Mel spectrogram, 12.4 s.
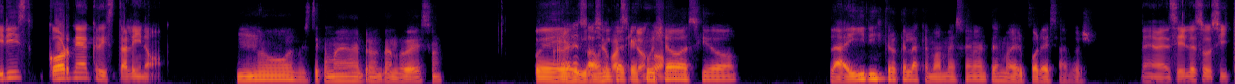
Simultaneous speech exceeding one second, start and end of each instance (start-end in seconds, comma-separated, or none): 5.5-6.8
